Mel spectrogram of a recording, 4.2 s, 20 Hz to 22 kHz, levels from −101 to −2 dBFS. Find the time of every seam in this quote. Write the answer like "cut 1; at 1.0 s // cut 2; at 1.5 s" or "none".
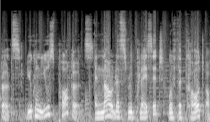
cut 1; at 1.8 s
